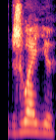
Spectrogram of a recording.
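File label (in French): "joyeux", French; estados animo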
